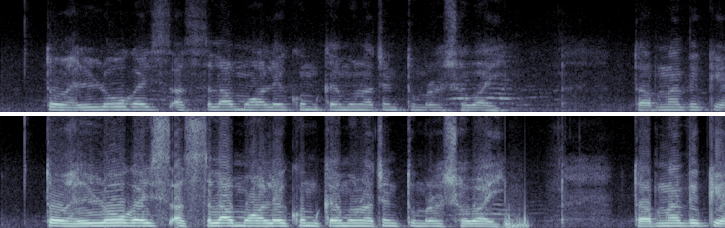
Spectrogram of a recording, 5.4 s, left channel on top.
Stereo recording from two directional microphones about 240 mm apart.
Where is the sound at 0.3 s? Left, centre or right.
Right.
